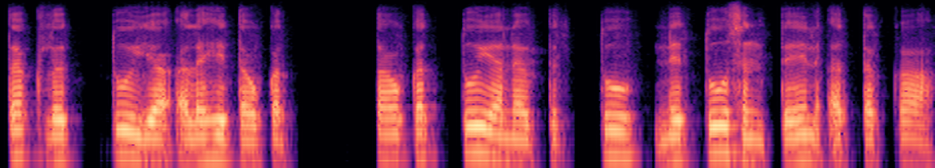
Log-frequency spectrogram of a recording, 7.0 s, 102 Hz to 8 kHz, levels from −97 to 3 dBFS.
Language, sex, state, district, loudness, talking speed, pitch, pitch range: Marwari, male, Rajasthan, Churu, -17 LUFS, 70 wpm, 120 Hz, 115-130 Hz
